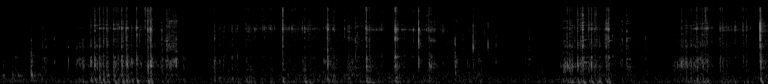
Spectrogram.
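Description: A solid brown laundry soap bar, held in hand, is shaved with a metal utility knife blade into curls that fall onto a woven mat. Soft, crisp scraping strokes come in bursts separated by brief pauses. The sound is dry and bright with a high hiss and small ticking clicks, and has almost no low end.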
